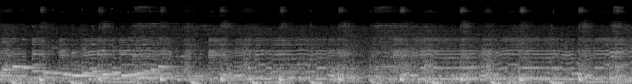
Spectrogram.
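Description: Slot machine's bonus-round music: a plucked-string tune over a steady beat, playing while the free-game reels spin and the win total adds up.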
